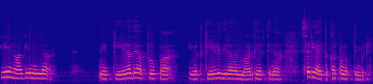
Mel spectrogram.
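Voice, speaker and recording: A woman voicing an eager young man in a cartoon who is smitten and talks in quick, excited bursts. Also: deep voice, lightly acted. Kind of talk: cartoon voice acting. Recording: dull lo-fi sound.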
